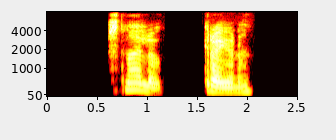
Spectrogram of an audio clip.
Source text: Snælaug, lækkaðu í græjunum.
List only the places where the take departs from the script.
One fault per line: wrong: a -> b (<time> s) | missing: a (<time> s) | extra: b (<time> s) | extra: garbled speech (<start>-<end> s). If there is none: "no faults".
missing: lækkaðu (1.2 s)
